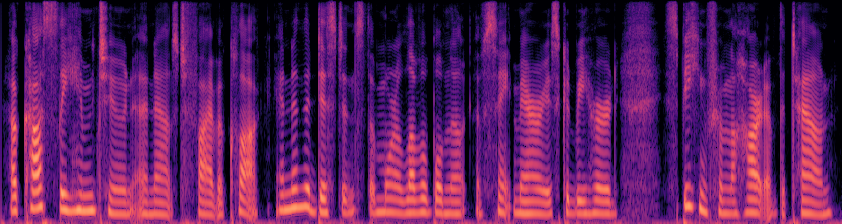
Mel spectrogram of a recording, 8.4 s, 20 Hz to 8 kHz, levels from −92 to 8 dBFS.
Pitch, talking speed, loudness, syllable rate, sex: 175 Hz, 200 wpm, -21 LUFS, 5.1 syllables/s, female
